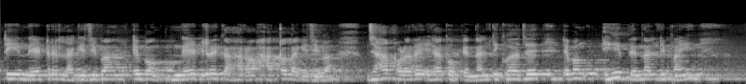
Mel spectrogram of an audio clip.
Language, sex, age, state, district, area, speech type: Odia, male, 30-45, Odisha, Khordha, rural, spontaneous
